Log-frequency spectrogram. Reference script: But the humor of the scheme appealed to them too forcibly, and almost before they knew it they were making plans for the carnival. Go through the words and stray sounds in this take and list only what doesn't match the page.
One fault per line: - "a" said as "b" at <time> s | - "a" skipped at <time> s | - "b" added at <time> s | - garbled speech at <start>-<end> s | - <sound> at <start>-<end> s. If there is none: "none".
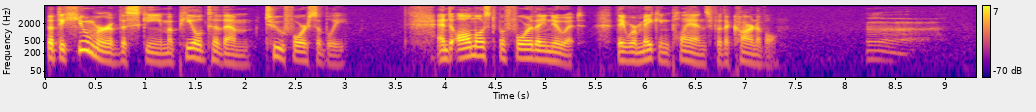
- sigh at 8.2-9.1 s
